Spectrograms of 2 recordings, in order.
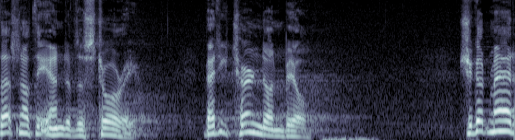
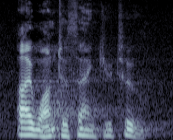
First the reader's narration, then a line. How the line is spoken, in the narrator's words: he said quietly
